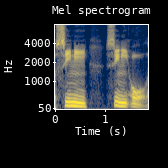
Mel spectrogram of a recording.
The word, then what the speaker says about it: cineole: So cineole. That's how you pronounce that? Cineole? – Yeah. – C-I-N-E-O-L-E.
